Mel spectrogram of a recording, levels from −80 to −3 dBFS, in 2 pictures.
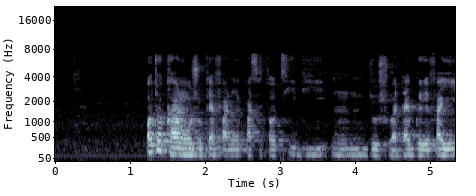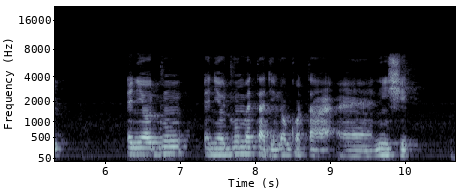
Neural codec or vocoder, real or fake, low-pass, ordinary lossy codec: none; real; 7.2 kHz; none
